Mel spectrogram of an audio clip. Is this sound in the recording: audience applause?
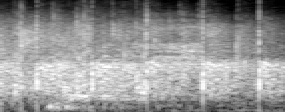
yes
